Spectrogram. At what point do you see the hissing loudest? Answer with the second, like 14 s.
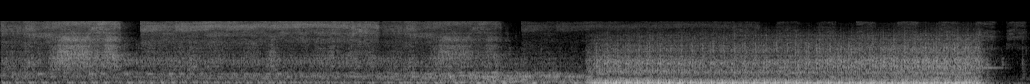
1 s.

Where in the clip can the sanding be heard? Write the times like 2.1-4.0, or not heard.
not heard.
